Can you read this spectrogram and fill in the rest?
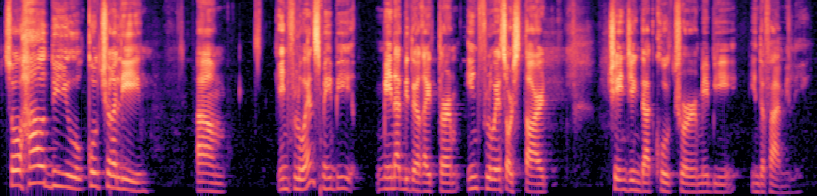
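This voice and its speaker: A man with a somewhat high voice puts a question to a coach in a group session. He speaks haltingly. He restarts often as he searches for the right words. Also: fairly bright tone. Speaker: workshop participant asking a question.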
